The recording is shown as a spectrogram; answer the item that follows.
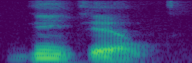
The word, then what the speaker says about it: detailed: In this case, l e d is not pronounced, so that's why you say detailed instructions.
